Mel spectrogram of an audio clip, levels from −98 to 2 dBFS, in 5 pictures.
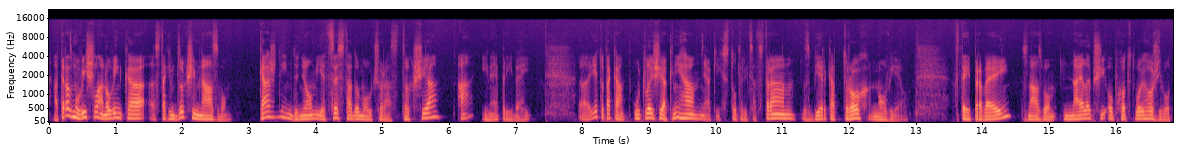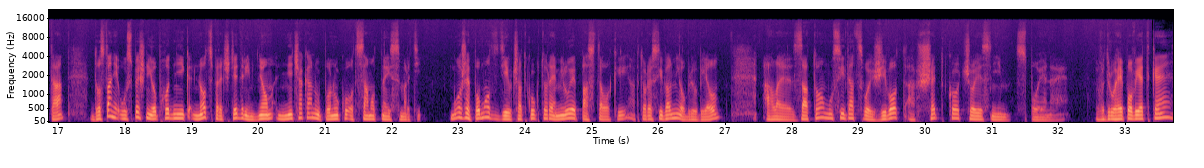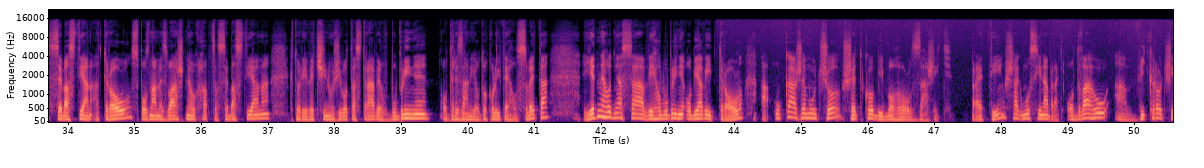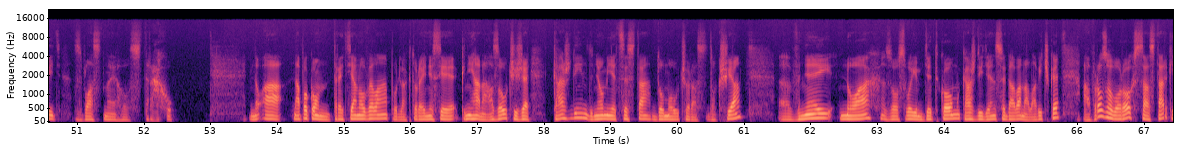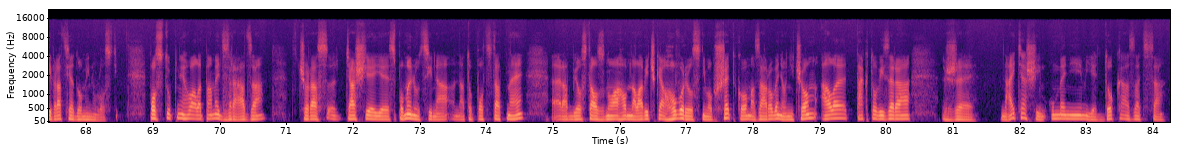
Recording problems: hiss; faint; until 33 s and from 44 s on; 25 dB below the speech

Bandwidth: 15 kHz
